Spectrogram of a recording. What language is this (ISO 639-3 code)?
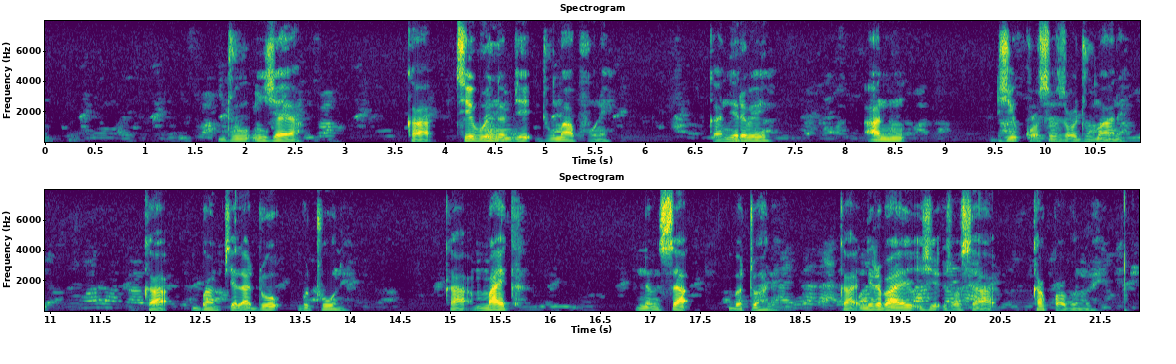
dag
